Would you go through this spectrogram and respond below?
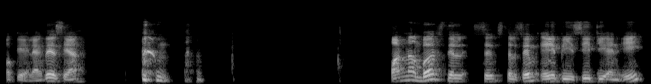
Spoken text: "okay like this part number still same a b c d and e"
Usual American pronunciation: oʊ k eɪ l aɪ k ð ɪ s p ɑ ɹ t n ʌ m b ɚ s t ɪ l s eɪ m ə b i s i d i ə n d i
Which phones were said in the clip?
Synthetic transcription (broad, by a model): oʊ k eɪ l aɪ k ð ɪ s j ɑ w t n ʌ m b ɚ s s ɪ l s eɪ m ə b i s i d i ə n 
